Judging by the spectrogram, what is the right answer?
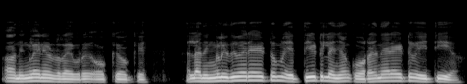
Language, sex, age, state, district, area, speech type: Malayalam, male, 45-60, Kerala, Kozhikode, urban, spontaneous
